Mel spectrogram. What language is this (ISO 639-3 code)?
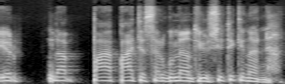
lit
